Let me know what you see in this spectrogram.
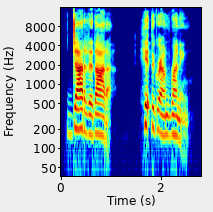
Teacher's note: and run will be the most stressed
